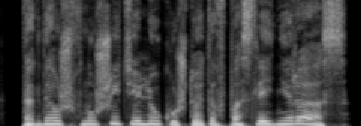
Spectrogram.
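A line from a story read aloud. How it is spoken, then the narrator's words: Pleading. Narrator (Russian): взмолилась Фиби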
